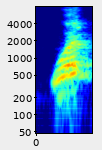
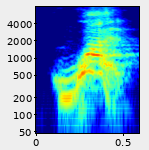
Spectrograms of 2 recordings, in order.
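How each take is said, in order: First: Said in the usual way. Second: High rising disbelief; a sudden high what in shock; startled. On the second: Retold or imitated. Retelling shock at the news.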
